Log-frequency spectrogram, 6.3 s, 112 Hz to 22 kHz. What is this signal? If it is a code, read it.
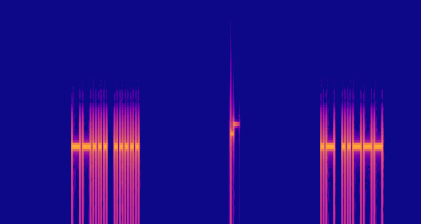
Morse code, heard as a keyed tone, about 30 wpm, 700 Hz. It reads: 75 A2
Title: Common Cut Numbers - 2-Digit 30wpm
